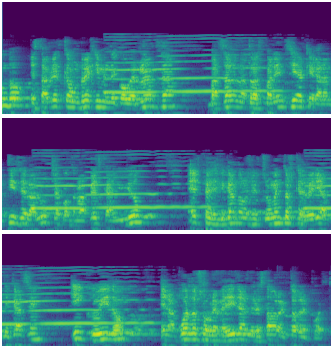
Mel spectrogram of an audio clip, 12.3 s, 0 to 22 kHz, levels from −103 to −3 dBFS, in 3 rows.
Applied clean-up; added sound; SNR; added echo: classical method WPE with log-MMSE.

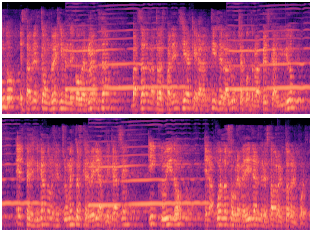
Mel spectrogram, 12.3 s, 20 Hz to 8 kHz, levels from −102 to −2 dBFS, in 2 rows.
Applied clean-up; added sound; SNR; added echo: none; Wind instrument, woodwind instrument; 6 dB; reverberation time 2.2 s.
